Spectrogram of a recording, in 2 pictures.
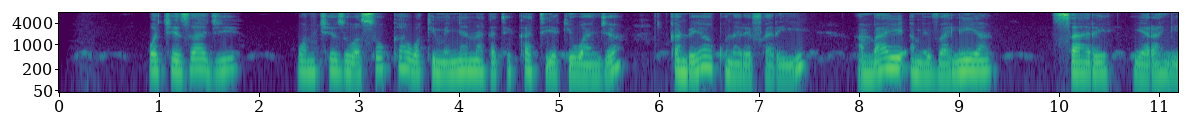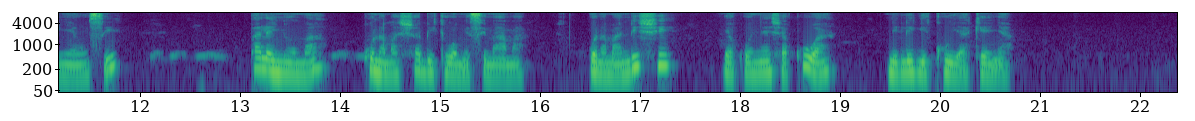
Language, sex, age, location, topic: Swahili, female, 36-49, Kisii, government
